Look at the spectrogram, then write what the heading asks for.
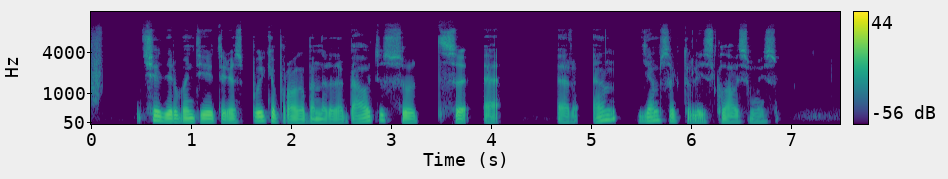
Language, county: Lithuanian, Kaunas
